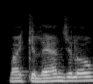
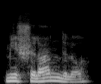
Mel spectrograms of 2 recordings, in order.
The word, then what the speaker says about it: Michelangelo: I mean, Michelangelo, we say, or I said when I was a kid, Michelangelo. So Michelangelo with a soft C sound instead.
